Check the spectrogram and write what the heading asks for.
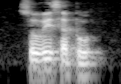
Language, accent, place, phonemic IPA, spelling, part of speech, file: French, France, Lyon, /so.ve sa po/, sauver sa peau, verb, LL-Q150 (fra)-sauver sa peau.wav
- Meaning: to save one's skin, to save one's bacon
